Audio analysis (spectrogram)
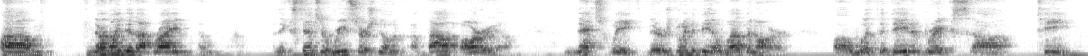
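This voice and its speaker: A man with a plain, everyday voice speaks at a fairly high pitch. His pitch variation is ordinary. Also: fairly slow pace. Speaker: industry analyst. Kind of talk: interview discussion.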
